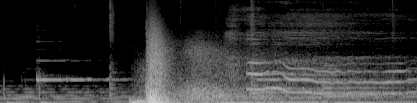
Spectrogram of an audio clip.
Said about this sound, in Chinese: 远处有了炮声，在很远很远的地方，但是却清清楚楚的是炮声。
